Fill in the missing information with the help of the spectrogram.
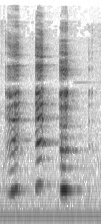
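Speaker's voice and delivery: acted throat gurgles; short choked dying grunts; choking on blood. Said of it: "it just starts cascading blood".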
